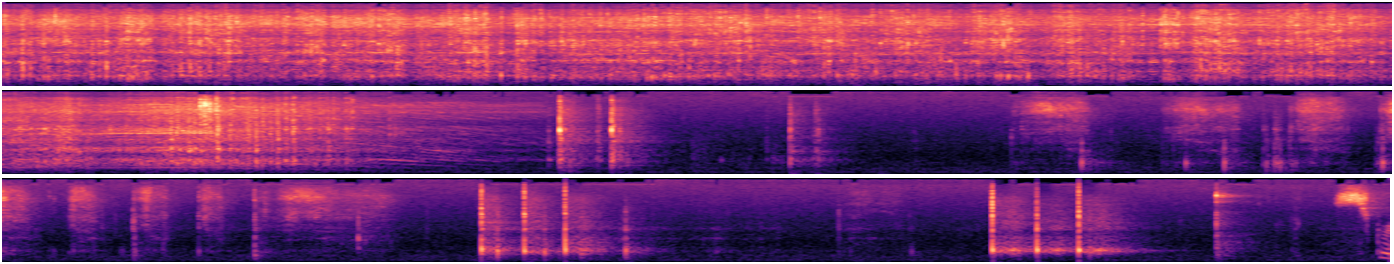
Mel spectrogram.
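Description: An electric mixer blends fudge ingredients with heavy whipping cream, whirring loudly and steadily for several seconds, then cutting off to leave scattered knocks and clatters of the bowl.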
